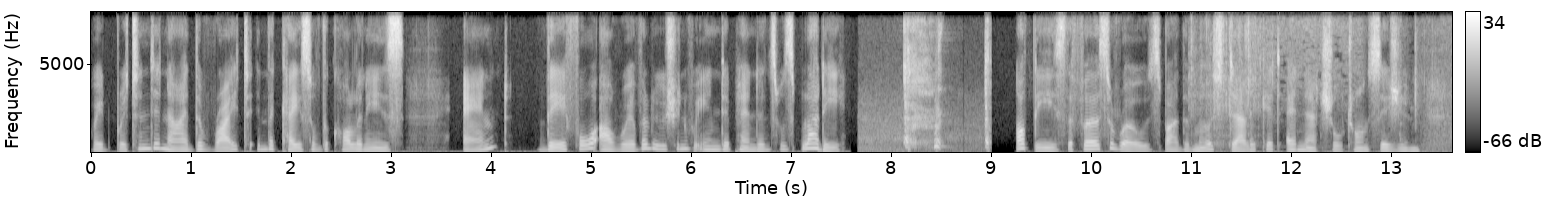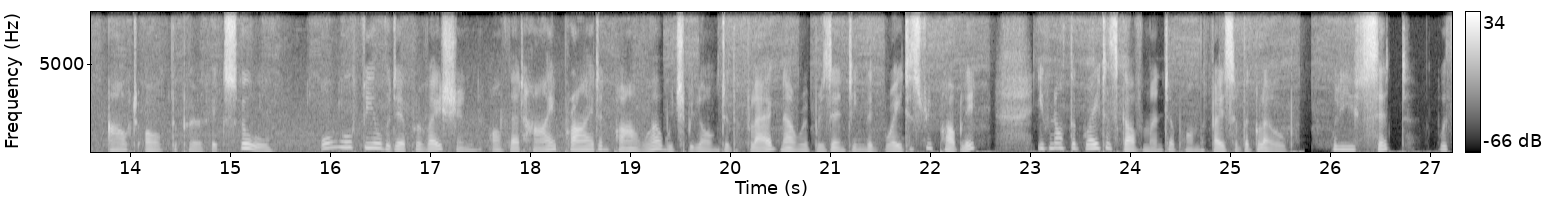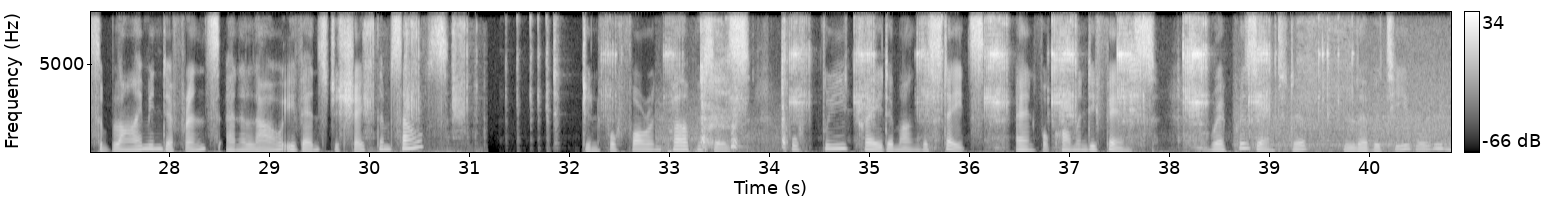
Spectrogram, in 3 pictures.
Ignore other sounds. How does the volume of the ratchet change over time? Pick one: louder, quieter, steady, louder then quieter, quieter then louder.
louder.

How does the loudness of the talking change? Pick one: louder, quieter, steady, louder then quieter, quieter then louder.
steady.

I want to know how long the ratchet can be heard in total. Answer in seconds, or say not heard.
10 s.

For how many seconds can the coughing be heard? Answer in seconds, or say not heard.
3 s.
